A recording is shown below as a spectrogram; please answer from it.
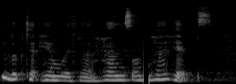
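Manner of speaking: plain reading voice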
